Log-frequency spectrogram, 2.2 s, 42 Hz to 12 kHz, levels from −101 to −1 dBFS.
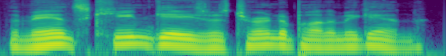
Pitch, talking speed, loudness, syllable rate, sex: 120 Hz, 240 wpm, -17 LUFS, 5.9 syllables/s, male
